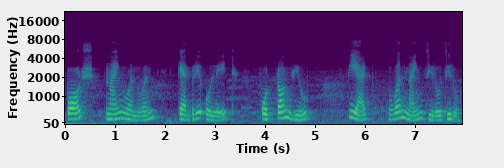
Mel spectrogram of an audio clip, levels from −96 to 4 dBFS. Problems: none marked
